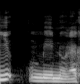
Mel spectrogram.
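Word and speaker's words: يؤمنون: রি হিম, ফাহুম লা ইউমিনুন। এখানে ইউ, এখানে আমরা কি করব, ধাক্কা দিব, ইয়া হামজা পেশ ইউ, ইউ, ইউ মিনুন, এভাবে।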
